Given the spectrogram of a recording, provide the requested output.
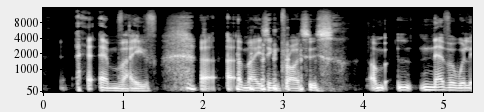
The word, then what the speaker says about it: Mvave: Um affordable brings you pedals from Demon Effects, JSAX, Musky, Joyo, 4D, Kaline, Nox, Mal Cord, and Mave Mvave. Amazing prices. Um, never will it be pronounced not like microwave.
